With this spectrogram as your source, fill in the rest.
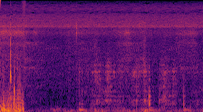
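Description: Wind gusts buffet the microphone outdoors in loud low rumbling bursts, strongest at the start and then rising and falling in weaker gusts.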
